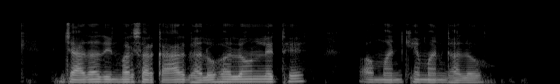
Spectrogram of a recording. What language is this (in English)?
Chhattisgarhi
